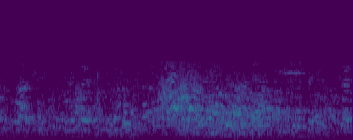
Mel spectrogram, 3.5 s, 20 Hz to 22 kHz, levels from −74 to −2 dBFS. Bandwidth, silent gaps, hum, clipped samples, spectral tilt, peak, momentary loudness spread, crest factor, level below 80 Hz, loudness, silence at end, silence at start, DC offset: 15 kHz; none; none; under 0.1%; -3.5 dB/octave; -36 dBFS; 8 LU; 16 dB; -86 dBFS; -51 LUFS; 0 s; 0 s; under 0.1%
